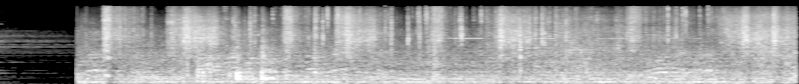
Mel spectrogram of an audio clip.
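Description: Intro music fades out; about a second in, busy background noise with indistinct voices cuts in, with short light clicks as split moong dal is dropped by hand into a plastic jug.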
